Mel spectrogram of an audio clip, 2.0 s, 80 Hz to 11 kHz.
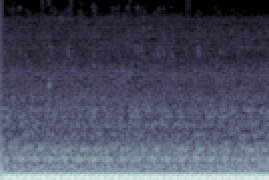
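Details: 2005-09 S197 Mustang GT 3V in neutral, first start after swapping in a six-gauge instrument cluster: deep, steady low rumble with an even beat and no ticks or knocks; V8 idles smoothly, oil pressure and charging indicators now working.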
